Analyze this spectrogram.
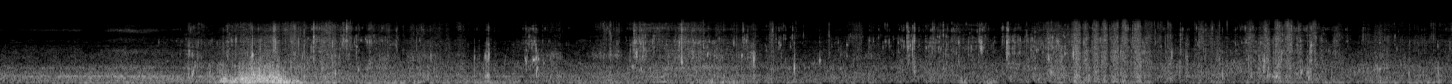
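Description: Plastic bag crinkling and rustling as a salmon is handled into it, with water sloshing and trickling around the fish. A loud, low, muffled bump about two seconds in.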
